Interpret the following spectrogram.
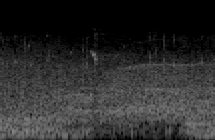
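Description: Steady noise from a crowd in a basketball arena, heard with play under way on the court.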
